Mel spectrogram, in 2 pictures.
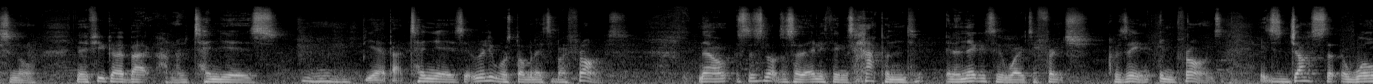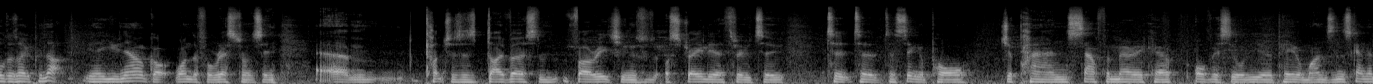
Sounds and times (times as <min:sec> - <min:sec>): Speech: 0:00.0 - 0:06.3, 0:07.0 - 0:27.4.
